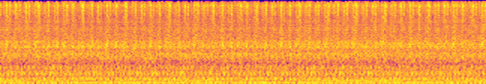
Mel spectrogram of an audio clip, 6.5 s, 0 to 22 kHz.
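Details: 2010 Ford F-150 at idle: faint, uneven light knock about two to three per second over the engine note; cause unknown.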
